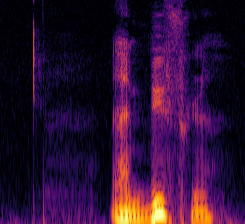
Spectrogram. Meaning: buffalo
- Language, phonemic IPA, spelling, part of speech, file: French, /byfl/, buffle, noun, Fr-buffle.ogg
